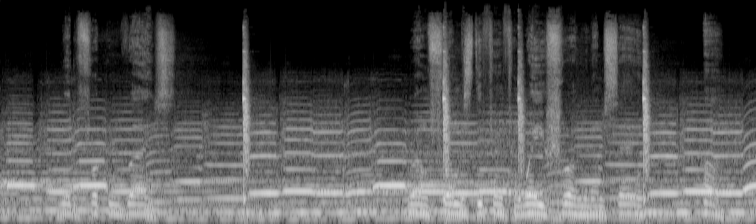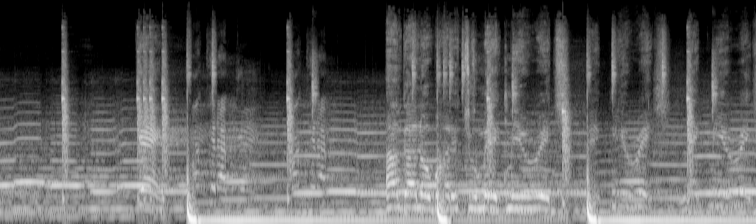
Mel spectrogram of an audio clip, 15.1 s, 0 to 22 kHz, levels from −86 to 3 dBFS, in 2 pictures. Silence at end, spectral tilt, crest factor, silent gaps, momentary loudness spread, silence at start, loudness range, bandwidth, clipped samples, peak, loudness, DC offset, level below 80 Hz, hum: 0 s; -4.5 dB/octave; 14 dB; none; 9 LU; 0 s; 6 LU; 16.5 kHz; under 0.1%; 0 dBFS; -14 LUFS; under 0.1%; -18 dBFS; none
